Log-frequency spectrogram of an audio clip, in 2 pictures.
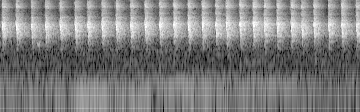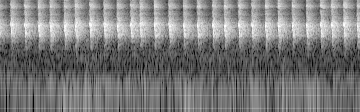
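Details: Song of a spiderhunter carrying ciblek-style phrases: high, piercing chips repeated rapidly and evenly, roughly six each second, running unbroken for the whole stretch with only a low rumble beneath.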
